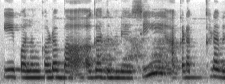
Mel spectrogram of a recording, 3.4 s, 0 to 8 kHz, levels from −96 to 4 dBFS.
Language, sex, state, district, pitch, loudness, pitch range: Telugu, female, Andhra Pradesh, Guntur, 240 Hz, -13 LUFS, 235-260 Hz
